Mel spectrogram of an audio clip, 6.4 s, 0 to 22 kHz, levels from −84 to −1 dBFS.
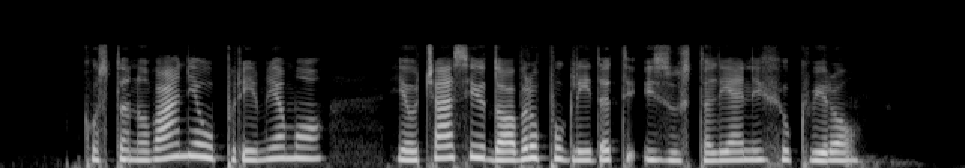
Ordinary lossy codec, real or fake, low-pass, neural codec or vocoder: none; fake; 7.2 kHz; codec, 16 kHz, 4 kbps, X-Codec, HuBERT features, trained on LibriSpeech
